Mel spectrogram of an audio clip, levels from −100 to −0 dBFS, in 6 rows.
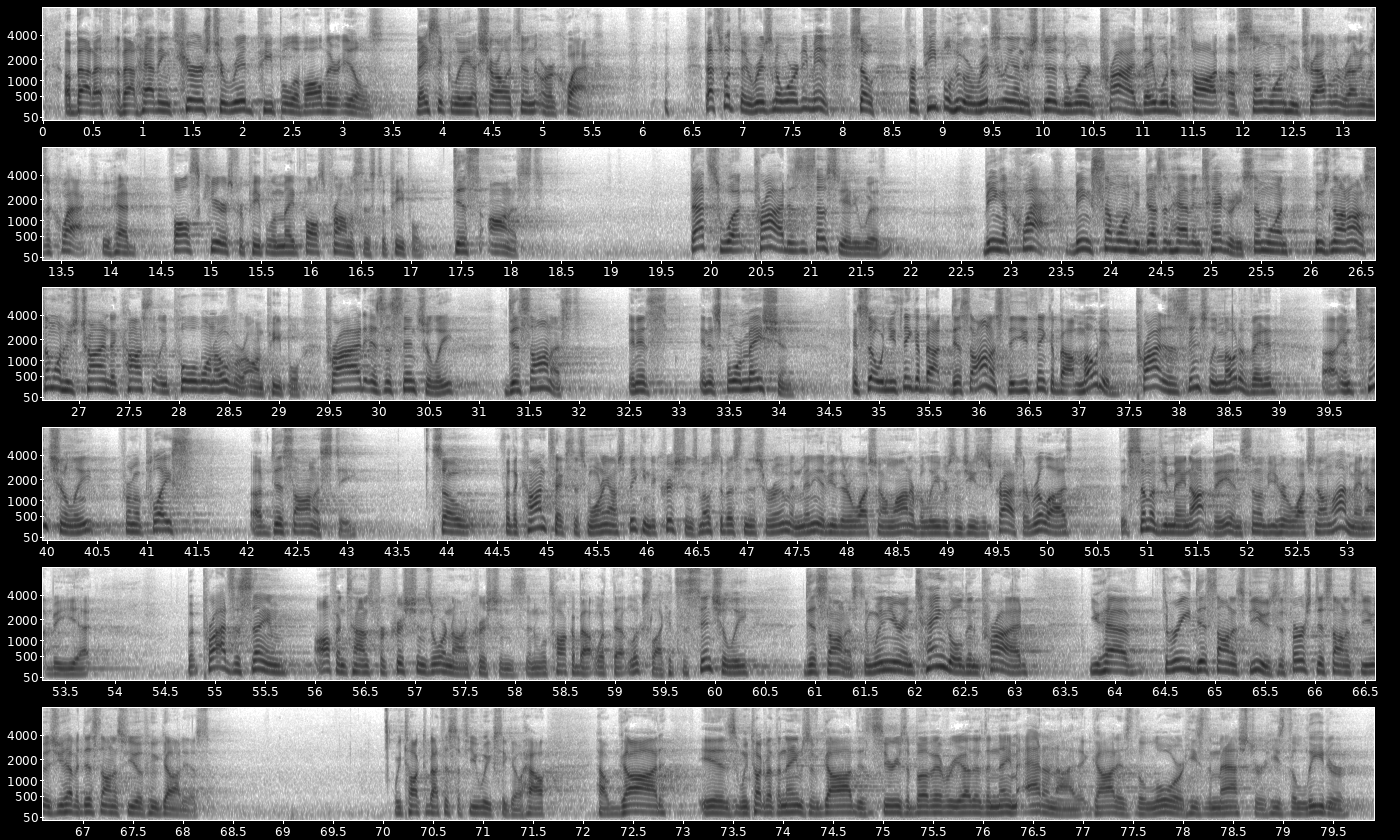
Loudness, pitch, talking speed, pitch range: -24 LUFS, 150 Hz, 190 wpm, 130-180 Hz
